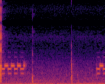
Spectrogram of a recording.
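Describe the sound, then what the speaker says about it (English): A telephone rings in the Batman Telltale Series video game, giving short, repeated electronic trilling bursts over a low background hum. "I can't get the phone to stop ringing"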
